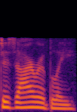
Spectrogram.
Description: Prononciation du mot desirably en anglais (fichier audio)
Prononciation du mot : desirably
